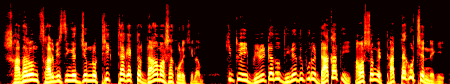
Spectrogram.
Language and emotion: Bengali, angry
